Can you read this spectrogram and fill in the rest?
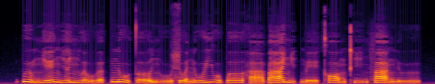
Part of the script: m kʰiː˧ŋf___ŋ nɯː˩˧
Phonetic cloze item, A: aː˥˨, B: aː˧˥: A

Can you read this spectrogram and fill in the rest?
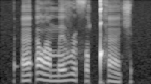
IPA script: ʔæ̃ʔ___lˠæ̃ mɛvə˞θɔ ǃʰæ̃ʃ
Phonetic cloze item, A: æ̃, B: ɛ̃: B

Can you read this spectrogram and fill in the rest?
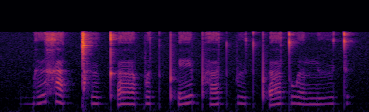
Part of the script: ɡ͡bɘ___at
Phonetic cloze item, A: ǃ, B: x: B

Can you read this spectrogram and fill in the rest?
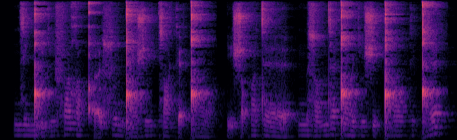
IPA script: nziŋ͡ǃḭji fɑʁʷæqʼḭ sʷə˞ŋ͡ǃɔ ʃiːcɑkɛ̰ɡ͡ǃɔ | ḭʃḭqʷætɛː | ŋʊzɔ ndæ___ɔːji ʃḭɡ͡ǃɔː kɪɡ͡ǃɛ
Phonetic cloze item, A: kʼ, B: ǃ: B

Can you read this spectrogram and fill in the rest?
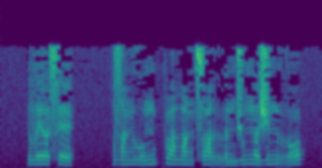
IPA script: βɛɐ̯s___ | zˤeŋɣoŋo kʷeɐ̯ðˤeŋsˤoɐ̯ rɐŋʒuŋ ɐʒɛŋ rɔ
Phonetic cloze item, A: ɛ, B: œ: A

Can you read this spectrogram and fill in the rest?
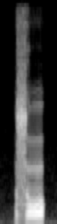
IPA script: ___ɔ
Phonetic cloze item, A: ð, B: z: B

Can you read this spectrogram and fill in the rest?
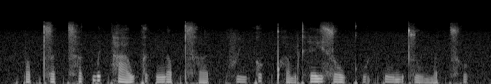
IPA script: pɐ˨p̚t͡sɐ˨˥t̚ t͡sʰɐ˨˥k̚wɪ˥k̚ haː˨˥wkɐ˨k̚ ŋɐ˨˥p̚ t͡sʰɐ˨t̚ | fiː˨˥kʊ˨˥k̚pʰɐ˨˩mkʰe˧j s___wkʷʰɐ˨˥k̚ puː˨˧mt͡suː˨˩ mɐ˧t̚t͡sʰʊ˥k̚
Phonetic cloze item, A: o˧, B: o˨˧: B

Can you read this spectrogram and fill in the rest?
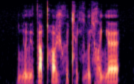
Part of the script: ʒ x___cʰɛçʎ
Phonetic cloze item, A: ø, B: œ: A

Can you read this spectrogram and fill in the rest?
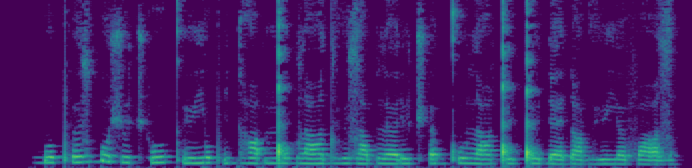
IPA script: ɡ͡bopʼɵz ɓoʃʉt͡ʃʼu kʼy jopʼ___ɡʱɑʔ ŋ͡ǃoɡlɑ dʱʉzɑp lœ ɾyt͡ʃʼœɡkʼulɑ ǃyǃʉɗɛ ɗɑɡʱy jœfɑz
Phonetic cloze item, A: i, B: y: A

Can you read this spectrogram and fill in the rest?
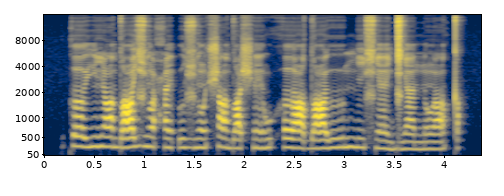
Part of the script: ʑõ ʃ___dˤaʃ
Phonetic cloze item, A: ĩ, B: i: A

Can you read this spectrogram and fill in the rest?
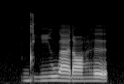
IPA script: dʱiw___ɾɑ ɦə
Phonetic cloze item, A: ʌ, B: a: B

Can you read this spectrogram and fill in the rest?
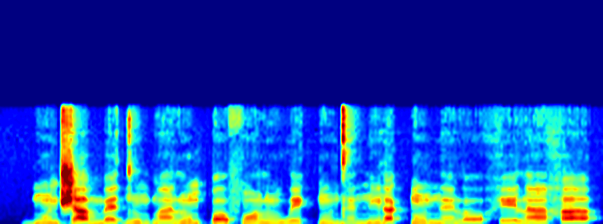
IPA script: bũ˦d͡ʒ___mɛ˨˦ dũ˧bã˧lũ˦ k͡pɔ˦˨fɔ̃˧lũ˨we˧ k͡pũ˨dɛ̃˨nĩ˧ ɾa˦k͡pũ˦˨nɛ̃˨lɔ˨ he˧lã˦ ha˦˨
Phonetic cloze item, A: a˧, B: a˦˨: B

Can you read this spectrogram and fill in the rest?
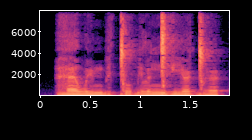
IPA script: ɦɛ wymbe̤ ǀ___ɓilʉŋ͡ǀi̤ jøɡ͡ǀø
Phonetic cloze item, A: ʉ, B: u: B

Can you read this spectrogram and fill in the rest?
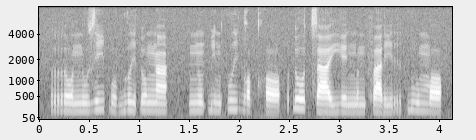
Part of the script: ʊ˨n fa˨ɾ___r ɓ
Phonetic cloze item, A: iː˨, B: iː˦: A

